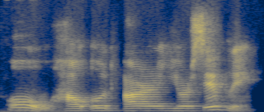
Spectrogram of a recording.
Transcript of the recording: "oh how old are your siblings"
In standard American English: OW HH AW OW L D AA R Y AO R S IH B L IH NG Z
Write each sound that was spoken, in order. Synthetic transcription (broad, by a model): OW HH AW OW D AA R Y AO R S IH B L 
